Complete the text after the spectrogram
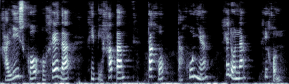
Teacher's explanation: It depends a little bit on the region that you are living or where you come from, and also a little bit on the personal preference of the person. So most native Spanish speakers will make a sound that's not very powerful, so it's a soft sound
